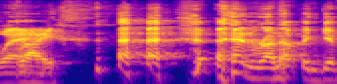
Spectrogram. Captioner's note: laughing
